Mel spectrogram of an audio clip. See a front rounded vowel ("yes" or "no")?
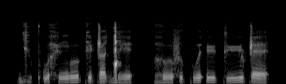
yes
